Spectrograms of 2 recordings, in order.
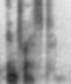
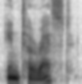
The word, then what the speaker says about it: interest: Okay, the next word that is commonly mispronounced is the word interest. Now, I think that most native English speakers would pronounce this word with two syllables. Some of them might pronounce it with three syllables, interest, but most of us just pronounce it with two syllables.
